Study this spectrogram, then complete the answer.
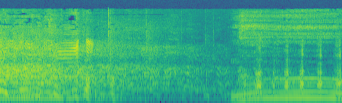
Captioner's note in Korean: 엉엉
